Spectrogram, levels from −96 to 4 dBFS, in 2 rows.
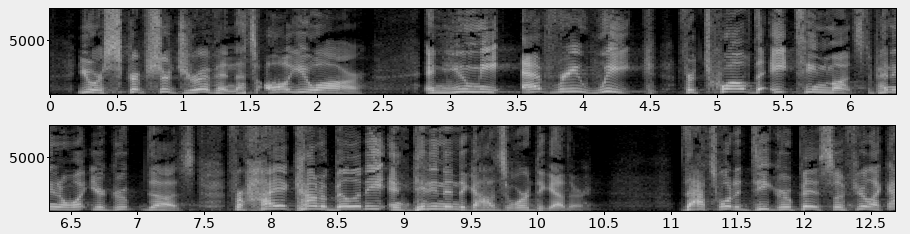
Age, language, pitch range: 40-59, English, 185-230 Hz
